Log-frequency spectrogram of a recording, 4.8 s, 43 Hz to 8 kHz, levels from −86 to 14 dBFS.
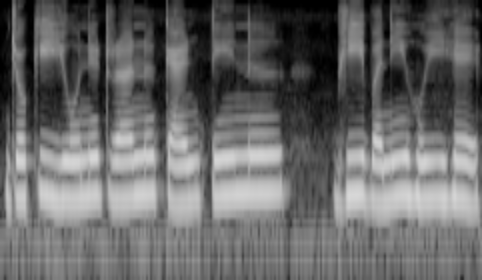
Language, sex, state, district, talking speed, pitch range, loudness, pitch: Hindi, female, Madhya Pradesh, Bhopal, 110 wpm, 195-215 Hz, -10 LUFS, 200 Hz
